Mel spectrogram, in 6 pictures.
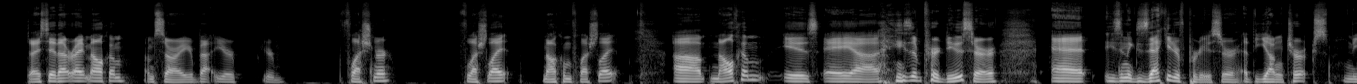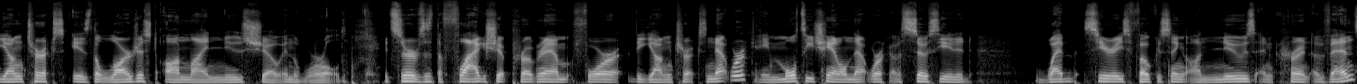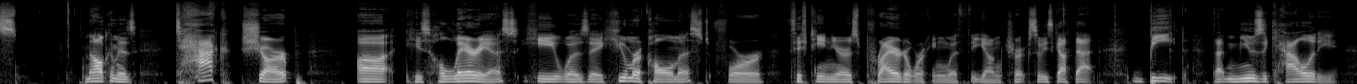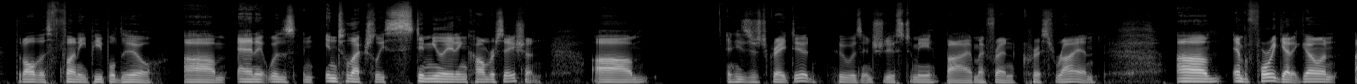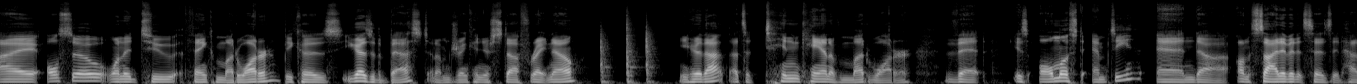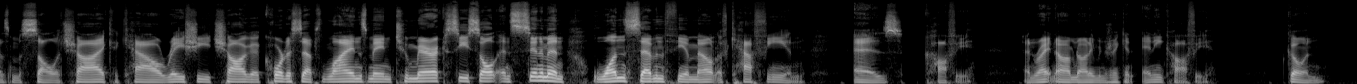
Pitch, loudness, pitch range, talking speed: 120 Hz, -24 LUFS, 110-135 Hz, 155 wpm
